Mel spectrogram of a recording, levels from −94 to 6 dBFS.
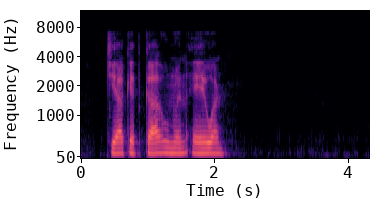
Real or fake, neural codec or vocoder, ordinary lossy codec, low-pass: fake; codec, 16 kHz, 4.8 kbps, FACodec; Opus, 64 kbps; 7.2 kHz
